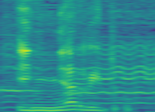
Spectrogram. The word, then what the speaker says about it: Iñárritu: Bueno, algo que hemos estado comentando en la primera hora con Fernando Iwasaki, que es la presencia de Alejandro González Iñati, Iñarritu. Vaya. Iñarritu eh, lo he dicho bien. – Eh, lo he dicho bien, ahora sí, sí.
